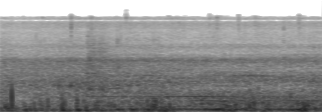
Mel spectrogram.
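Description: Wind rumbling on a handheld phone microphone outdoors, over a steady low hum that grows stronger in the second half.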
